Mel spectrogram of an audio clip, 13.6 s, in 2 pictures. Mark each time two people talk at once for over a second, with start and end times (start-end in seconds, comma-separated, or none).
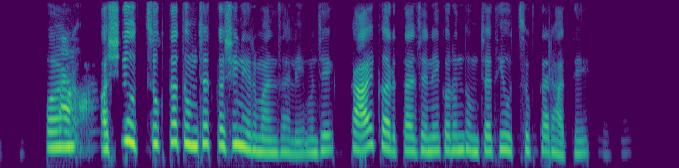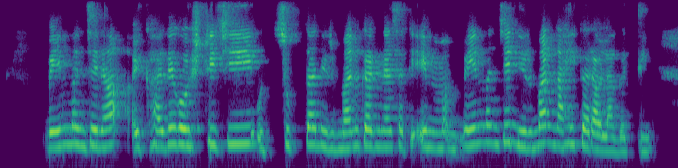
none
